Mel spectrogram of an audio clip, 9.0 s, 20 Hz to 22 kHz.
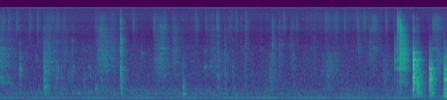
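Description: Hard clicks and knocks from handling the Bakelite cabinet of a 1949 General Electric television: a few light taps, then a cluster of loud clunks near the end as the heavy front is worked loose.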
